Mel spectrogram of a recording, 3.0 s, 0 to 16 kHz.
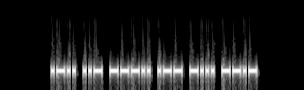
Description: Morse code, heard as a keyed tone, about 47 wpm, 700 Hz. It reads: LU8WBQ
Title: DXCC-100 Call Signs - 6 Characters - 45wpm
